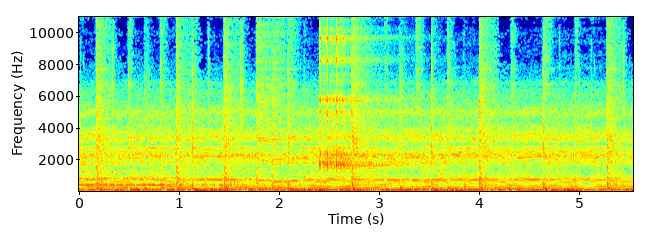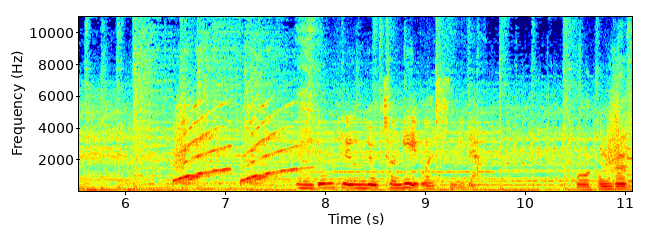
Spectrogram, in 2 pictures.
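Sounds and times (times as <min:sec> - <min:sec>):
short bright sound effect: 0:02.4 - 0:04.6
background music with steady beat: 0:02.4 - 0:05.2.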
